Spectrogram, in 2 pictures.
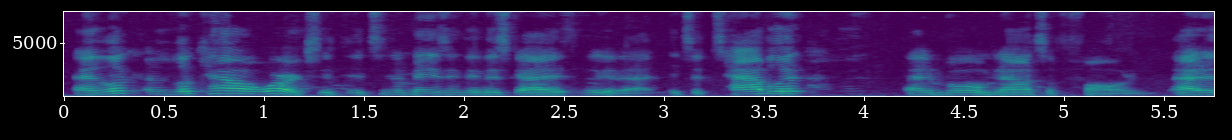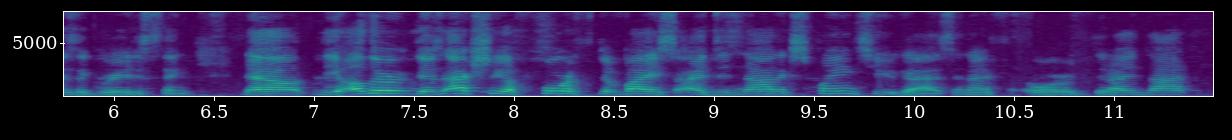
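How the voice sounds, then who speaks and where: Excitable high-voiced man in casual chat. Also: brisk, dry recording. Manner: loose, excitable, joking, crude. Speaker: podcast host. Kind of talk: casual chat commenting on videos.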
